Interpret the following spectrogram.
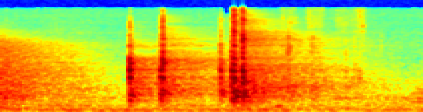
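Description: About four light metal clicks from a T-handle Allen key being handled and fitted into a socket-head bolt.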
